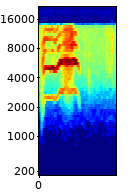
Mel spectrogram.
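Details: Osprey at its nest in Finland on 27 June 2022, arriving with a whole fish for dinner: a single clear whistled call of about half a second with a slightly wavering tone and bright overtones, then quiet.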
